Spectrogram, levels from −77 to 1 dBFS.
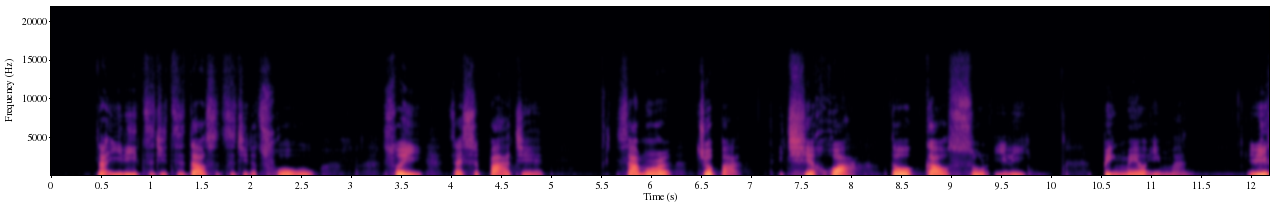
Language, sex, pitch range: Chinese, male, 105-130 Hz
